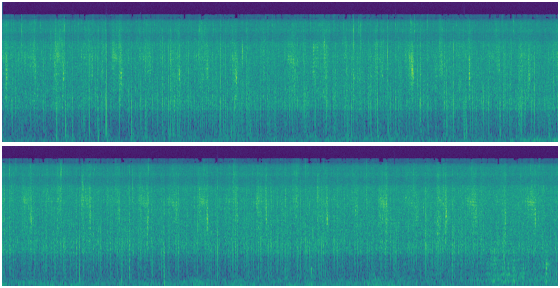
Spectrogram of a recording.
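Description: Heavy rain falling steadily, with many sharp close drop-hits standing out from the hiss of the downpour. A low rumble builds near the end.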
